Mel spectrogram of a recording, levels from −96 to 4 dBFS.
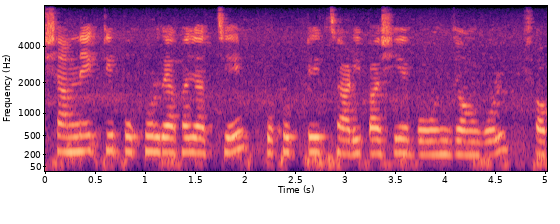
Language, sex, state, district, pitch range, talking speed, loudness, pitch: Bengali, female, West Bengal, Paschim Medinipur, 215-245 Hz, 120 wpm, -14 LUFS, 235 Hz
